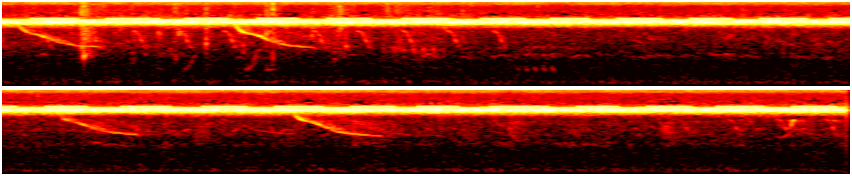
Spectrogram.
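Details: Crickets at dusk give a constant high, even trill. Above it, a few sweeping downward whistles are spaced a couple of seconds apart, with faint clicks early on.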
